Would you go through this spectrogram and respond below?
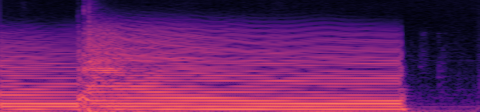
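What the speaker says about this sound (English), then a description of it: "you'll only hear the note you want, which is the open E" A distorted rock electric guitar rings out a single open E note with the other strings muted, one heavy sustained pick attack held for about a second and a half before being cut off.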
